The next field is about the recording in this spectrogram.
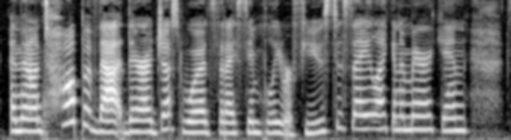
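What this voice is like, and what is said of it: Mixed Australian and American accent. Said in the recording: “my accent ... I am Australian by birth, but have lived in the USA for the past 8-ish years ... my voice is a hot, messy mix between the two of them”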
